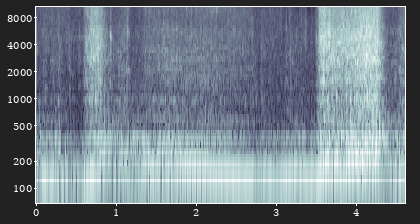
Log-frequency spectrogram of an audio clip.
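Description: Nissan VH45 4.5-litre V8 running through open headers, heard from inside the 300ZX's cabin: a steady rumble with a quick blip of revs about half a second in. Near the end the revs climb hard into a loud rasp, then drop off suddenly as the throttle closes.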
